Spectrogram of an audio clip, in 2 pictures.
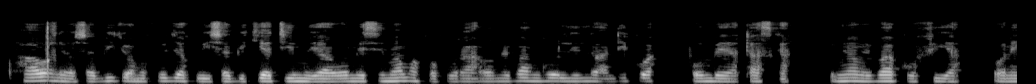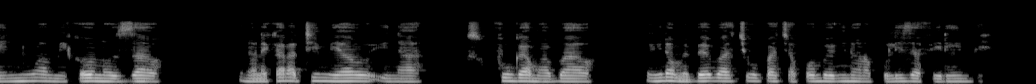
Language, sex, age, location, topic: Swahili, male, 36-49, Wajir, government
